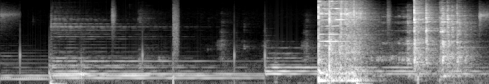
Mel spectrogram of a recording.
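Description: A spoon clinks against a dish while someone tastes Mexican food. A few bright, ringing taps are scattered through the quiet, then a louder rattling clatter follows near the end, with no talking.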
